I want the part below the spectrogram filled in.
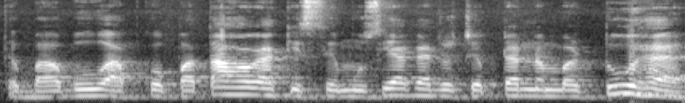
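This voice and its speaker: A man's voice: on the high side, fairly even intonation, moderate pace. A young man teaching a Sanskrit exam lesson, playful and jokey, often asking questions and then answering them himself in a student's voice. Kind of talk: exam-prep video lesson.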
